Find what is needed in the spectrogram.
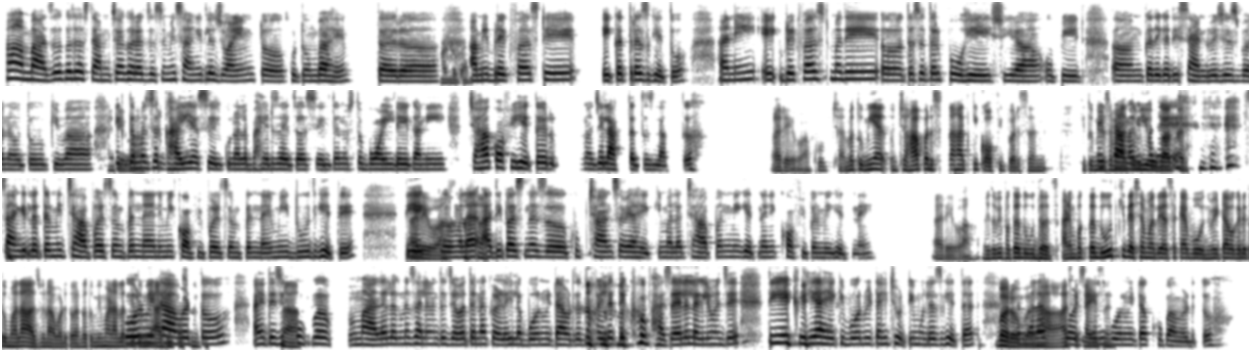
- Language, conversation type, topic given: Marathi, podcast, तुमचा सकाळचा दिनक्रम कसा असतो?
- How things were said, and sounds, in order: in English: "जॉईंट"; in English: "ब्रेकफास्ट"; in English: "ब्रेकफास्टमध्ये"; in English: "सँडविचेस"; in English: "बॉइल्ड एग"; in English: "पर्सन"; in English: "पर्सन?"; chuckle; other background noise; in English: "पर्सनपण"; in English: "पर्सनपण"; chuckle; in English: "Bournvita"; in English: "Bournvita"; in English: "Bournvita"; chuckle; laughing while speaking: "खूप"; chuckle; in English: "Bournvita"; in English: "पर्सनली Bournvita"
